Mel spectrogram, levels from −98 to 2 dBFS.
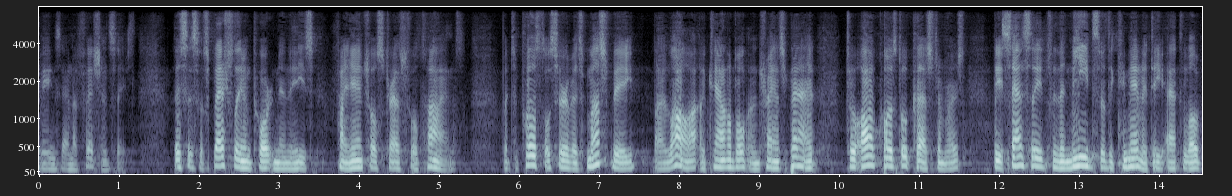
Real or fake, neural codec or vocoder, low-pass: fake; codec, 16 kHz in and 24 kHz out, 0.6 kbps, FireRedTTS-2 codec; 7.2 kHz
